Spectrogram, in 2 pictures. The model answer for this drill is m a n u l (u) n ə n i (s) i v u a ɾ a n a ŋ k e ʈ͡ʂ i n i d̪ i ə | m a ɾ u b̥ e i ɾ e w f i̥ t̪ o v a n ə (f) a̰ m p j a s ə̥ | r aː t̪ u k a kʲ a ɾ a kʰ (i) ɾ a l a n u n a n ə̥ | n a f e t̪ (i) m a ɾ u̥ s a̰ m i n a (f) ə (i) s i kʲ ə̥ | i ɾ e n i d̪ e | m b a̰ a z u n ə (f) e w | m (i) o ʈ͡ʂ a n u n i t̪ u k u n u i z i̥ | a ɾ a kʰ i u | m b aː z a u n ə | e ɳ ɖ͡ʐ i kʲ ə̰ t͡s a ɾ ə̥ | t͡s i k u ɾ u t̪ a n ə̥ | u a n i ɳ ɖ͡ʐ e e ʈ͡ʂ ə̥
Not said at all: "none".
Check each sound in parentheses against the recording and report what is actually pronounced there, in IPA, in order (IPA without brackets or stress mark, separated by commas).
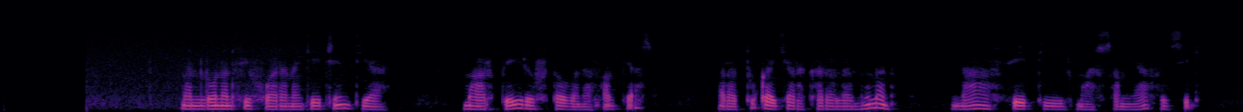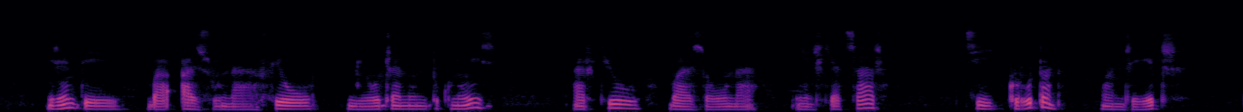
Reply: o, f, f, a, i, f, i, f, i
